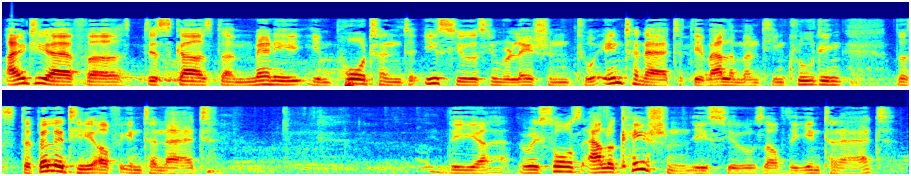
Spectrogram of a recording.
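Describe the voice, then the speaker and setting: A man interpreting a delegate's speech live, halting with frequent fillers. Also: medium pitch, lively intonation, creaky, fairly bright tone. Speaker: simultaneous interpreter. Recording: dull lo-fi feed.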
